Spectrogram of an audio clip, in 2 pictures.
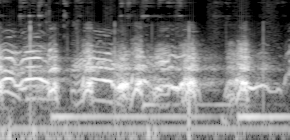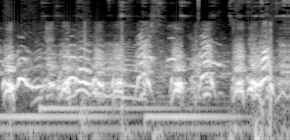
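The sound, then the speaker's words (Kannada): Several dogs in a nearby field bark and yip, a busy stretch of repeated barks layered over sustained steady background tones. “ಅಲ್ಲೇ ಪಕ್ಕದ ಹೊಲ ಗದ್ದೆಯಲ್ಲಿ ಕೆಲವು ನಾಯಿಗಳಿದ್ವು ಏನಪ್ಪ ಇದು ಕೊಳನ್ ಶಬ್ದ ಕೇಳ್ತಿದ್ಯಲ್ಲ ಅಂತ ಹುಡುಕೊಂಡು ಬಂದ್ವು”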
